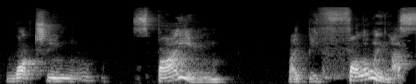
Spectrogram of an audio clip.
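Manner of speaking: mild wild mutter. A narrator's reading. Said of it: "muttered Uncle Vernon wildly".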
